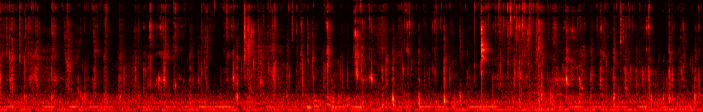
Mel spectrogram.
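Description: Close-miked crunching of Popeyes fried chicken: the crispy breading crackles as the pieces are torn apart by hand and chewed, in many small crunches all through, over a steady low hum.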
